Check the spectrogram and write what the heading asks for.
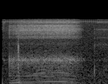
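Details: Man napping motionless on a couch, snoring: a single long, buzzing, vibrating breath lasting just over a second, with a hissy edge.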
